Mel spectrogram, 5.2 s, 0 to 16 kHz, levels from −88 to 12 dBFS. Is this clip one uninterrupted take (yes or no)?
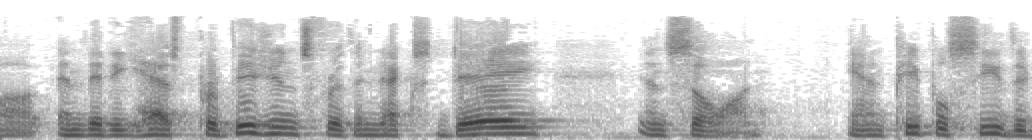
no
